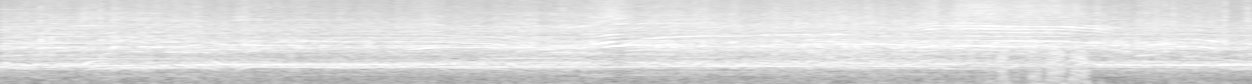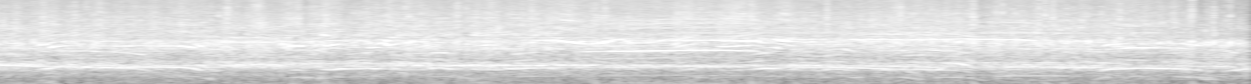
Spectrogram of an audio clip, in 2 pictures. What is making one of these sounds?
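A large crowd cheers and screams loudly and without a break, close by and distorted, outdoors.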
